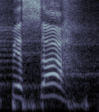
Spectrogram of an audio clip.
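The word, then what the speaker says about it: פסח: E o significado da palavra Páscoa, ela tem de origem, ela é de origem hebraica, se pronuncia pessar, que significa passagem, a passagem do povo.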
